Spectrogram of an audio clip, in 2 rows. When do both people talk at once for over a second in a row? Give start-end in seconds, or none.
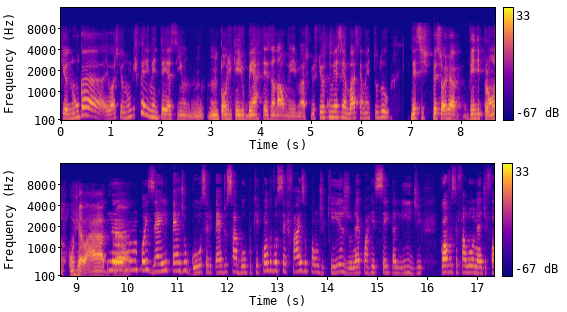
none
